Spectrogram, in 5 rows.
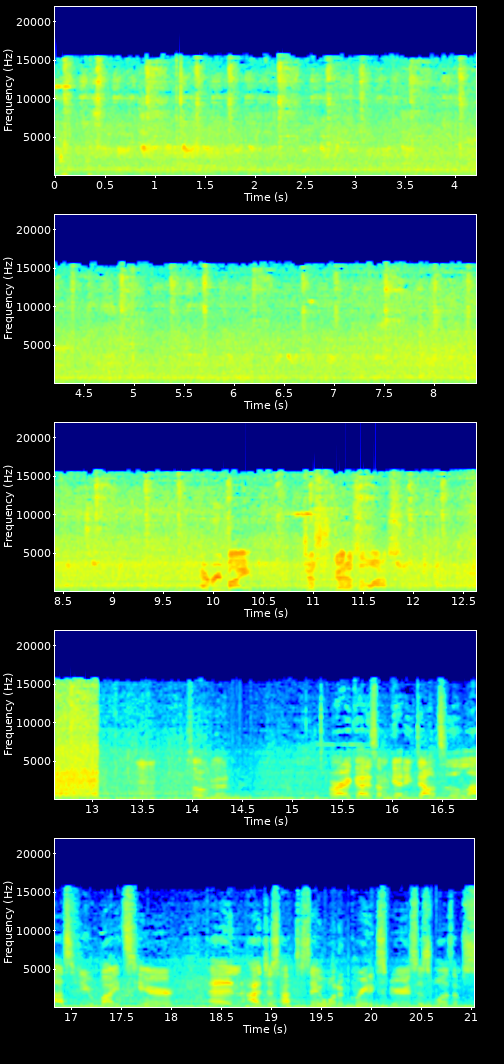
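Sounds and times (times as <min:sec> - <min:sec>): cars and vans passing: 0:00.0 - 0:16.1.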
